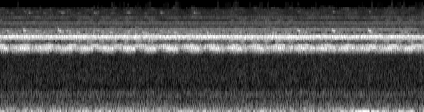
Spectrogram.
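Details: Many insects trill together in an unbroken high-pitched chorus, shimmering bands holding steady from start to finish over a soft low hum.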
